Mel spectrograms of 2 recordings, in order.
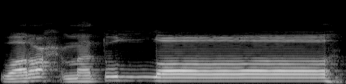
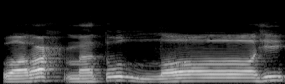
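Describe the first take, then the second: First: The long a is stretched and the final vowel drops. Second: The phrase ends with a short i vowel. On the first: "وقف کی وجہ سے، ... مد عارض ہوگی" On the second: "ہا زیر ہی"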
